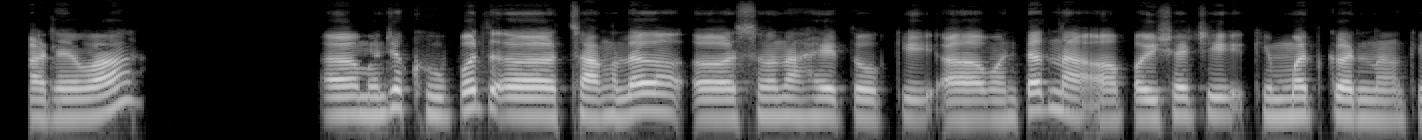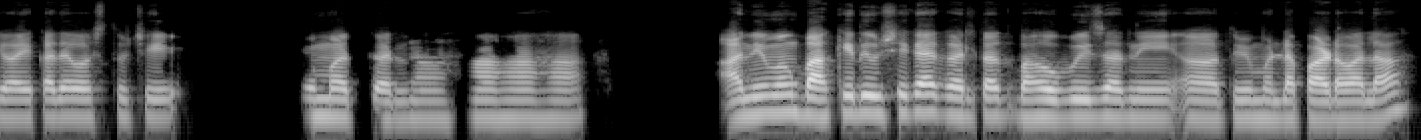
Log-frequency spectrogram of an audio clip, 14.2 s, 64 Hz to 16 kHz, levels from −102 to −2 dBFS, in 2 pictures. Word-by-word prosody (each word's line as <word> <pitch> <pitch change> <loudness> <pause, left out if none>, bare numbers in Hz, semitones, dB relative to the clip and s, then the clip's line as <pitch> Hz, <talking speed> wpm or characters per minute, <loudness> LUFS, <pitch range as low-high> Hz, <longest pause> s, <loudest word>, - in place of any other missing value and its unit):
अरे 160 0 -1
वाह! 195 - +3 1.0
अ, 175 +1 +2
म्हणजे 175 +6 -1
खूपच 190 +6 -3
अ, 170 -1 +4
चांगला 170 +3 +2 0.2
अ, 160 +1 +1
सण 170 +1 -5
आहे 165 0 -1
तो, 160 -1 -2
की 160 -2 -8
अ, 150 0 0
म्हणतात 160 +7 0
ना 185 -5 0
अ, - - -1
पैशाची 170 +2 -2
किंमत 170 +1 -2
करणं 155 -2 -1
किंवा 160 -1 -1
एखाद्या 160 +1 -1
वस्तूची 160 0 -6 0.7
किंमत 165 -1 -1
करणं 150 0 -4 0.2
हां, 155 0 -2
हां, 155 0 -4
हां. 155 0 -6 0.8
आणि 175 +4 +3
मग 190 +1 +2
बाकी 170 +1 +8
दिवशी 185 0 +1
काय 195 0 +6
करतात? 170 -1 +2
भाऊबीज 160 +1 +1
आणि 155 -1 -1
अ, 155 -1 0
तुम्ही 155 0 -4
म्हटलं 150 -1 0
पाडवाला? 150 +3 +5
160 Hz, 165 wpm, -26 LUFS, 155-175 Hz, 1.0 s, बाकी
